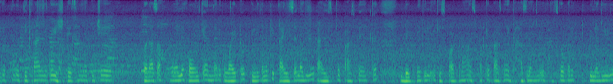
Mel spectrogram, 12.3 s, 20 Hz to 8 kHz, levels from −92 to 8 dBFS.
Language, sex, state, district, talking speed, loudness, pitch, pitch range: Hindi, male, Bihar, East Champaran, 250 wpm, -28 LUFS, 155 Hz, 145-165 Hz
